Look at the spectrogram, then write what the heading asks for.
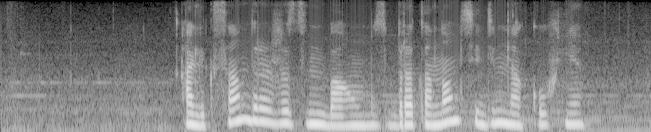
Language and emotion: Russian, neutral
